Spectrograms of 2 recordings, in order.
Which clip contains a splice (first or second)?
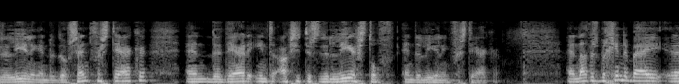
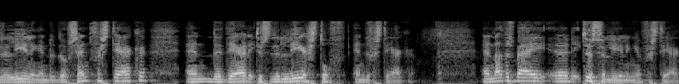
second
